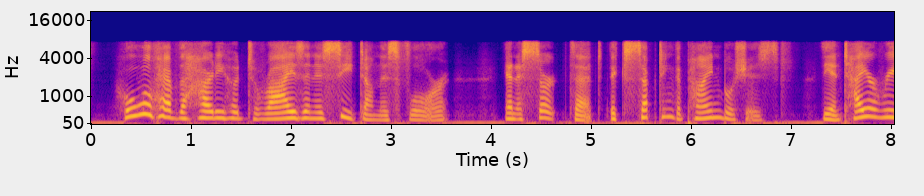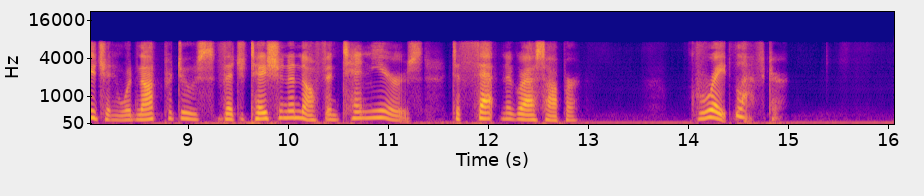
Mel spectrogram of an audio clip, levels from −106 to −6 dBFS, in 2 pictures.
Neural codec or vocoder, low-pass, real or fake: codec, 16 kHz in and 24 kHz out, 0.9 kbps, LongCat-Audio-Codec, four codebook decoder; 7.2 kHz; fake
